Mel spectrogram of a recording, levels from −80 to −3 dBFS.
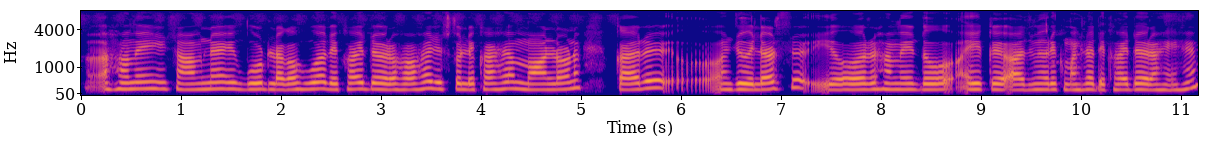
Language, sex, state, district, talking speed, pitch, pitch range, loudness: Hindi, female, Maharashtra, Sindhudurg, 150 wpm, 210 Hz, 205-225 Hz, -26 LUFS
